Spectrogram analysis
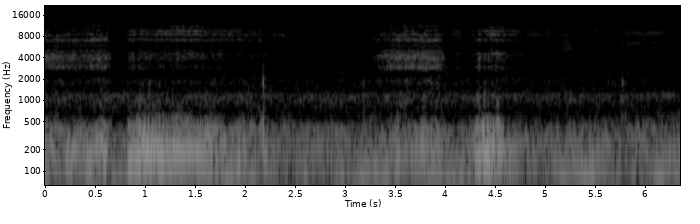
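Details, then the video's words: Sleeping dog snoring: low rattling, harmonic snores around one second and again near four and a half seconds, with soft breathing and a steady background hum between. "Snoring dog"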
